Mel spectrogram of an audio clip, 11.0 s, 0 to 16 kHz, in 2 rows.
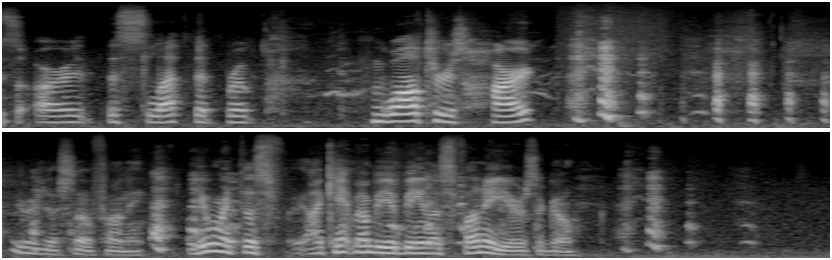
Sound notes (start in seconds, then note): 3.7 chortles; 5.2 laughing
